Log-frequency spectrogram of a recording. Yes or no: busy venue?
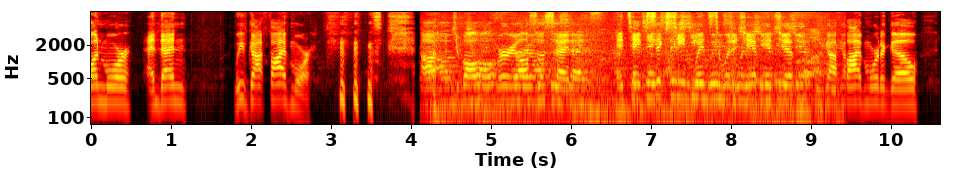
yes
